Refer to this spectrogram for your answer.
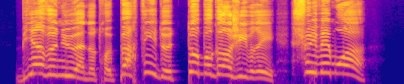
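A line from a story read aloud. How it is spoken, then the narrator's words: Exclaimed. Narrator (French): s'exclame le plus grand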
